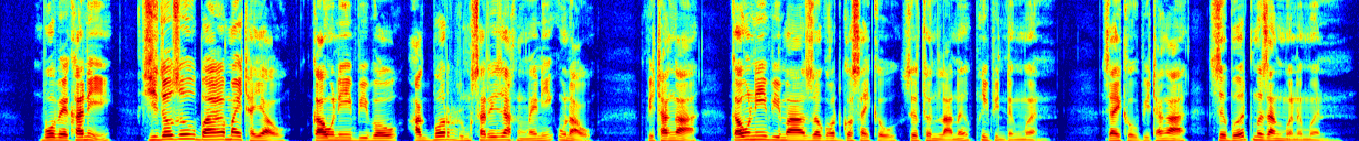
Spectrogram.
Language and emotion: Bodo, neutral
